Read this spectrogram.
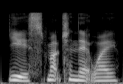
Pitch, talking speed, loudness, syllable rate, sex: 185 Hz, 245 wpm, -17 LUFS, 4.8 syllables/s, female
